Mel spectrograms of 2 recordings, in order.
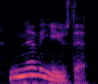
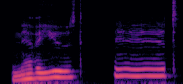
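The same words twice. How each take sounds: First: Said in the usual way. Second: NEVER USED IT slow and high, pausing before IT; playfully drawn out. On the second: Pretend. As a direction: stretch out NEVER USED IT, holding off the last word. Playful stretched repeat.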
